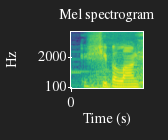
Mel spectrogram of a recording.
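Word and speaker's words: Xbalanque: Okay, in Smite, it's pronounced Shibalanke.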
